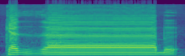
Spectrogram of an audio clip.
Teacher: pantulkan pada lafal ba karena dia menjadi huruf ba yang sukun. Nah di sini ada bacaan qalqalah.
